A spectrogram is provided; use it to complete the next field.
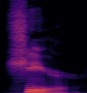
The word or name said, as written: shir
